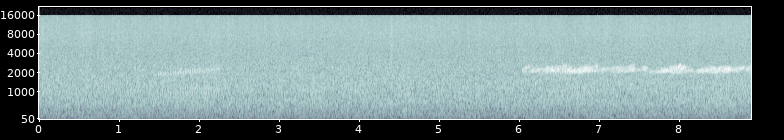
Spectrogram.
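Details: Frogs near a pristine forest river, a faint short trill early on, then a louder continuous rattling trill in the last few seconds, all over a broad, steady roar of running water.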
